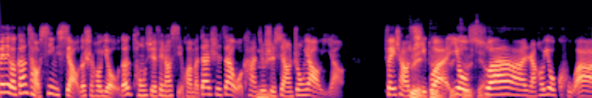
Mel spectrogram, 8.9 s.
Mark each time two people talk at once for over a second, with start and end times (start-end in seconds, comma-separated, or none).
6.1-7.4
